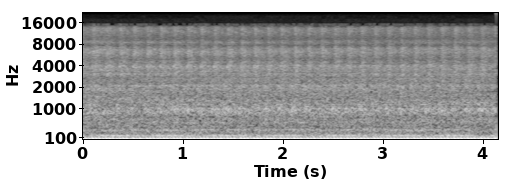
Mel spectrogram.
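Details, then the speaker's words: 1990 Mazda Miata NA at cold start idle; loud, quick even tapping about three to four beats a second over smooth idle, sounds like an old diesel, smooths out over time; owner suspects valvetrain, possibly an oil issue. "all right so first off it sounds like we're starting up an old diesel uh the valves are tapping really loudly i really don't like that i don't think that's normal for this car"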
